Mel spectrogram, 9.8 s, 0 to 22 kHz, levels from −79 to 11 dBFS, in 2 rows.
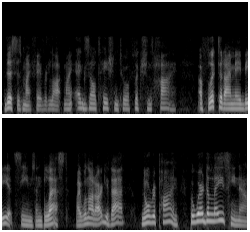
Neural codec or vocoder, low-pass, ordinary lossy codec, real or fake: codec, 24 kHz, 0.9 kbps, DualCodec; 7.2 kHz; Opus, 16 kbps; fake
